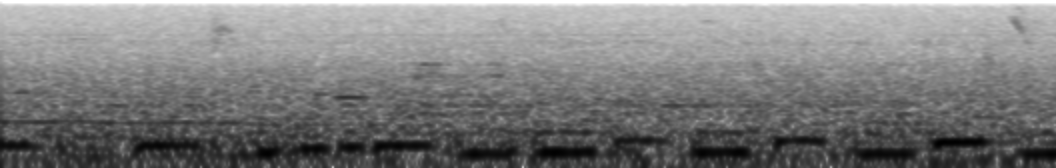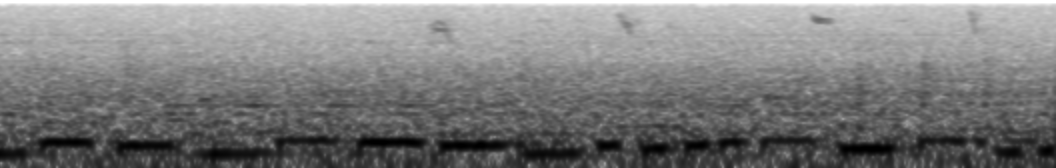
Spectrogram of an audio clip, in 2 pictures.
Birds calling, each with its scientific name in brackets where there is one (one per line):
unidentified bird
